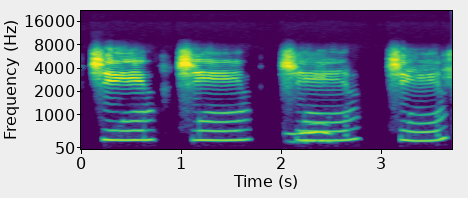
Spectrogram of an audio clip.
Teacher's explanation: शीन नहीं इसमें शीन में सीटी नहीं है · जुबान का दरमियानी हिस्सा ऊपर तालू की तरफ बढ़ता है,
